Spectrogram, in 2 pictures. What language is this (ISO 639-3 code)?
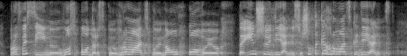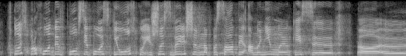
ukr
